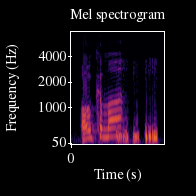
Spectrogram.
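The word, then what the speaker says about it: Okemah: Deva in Okama, Oklahoma.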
